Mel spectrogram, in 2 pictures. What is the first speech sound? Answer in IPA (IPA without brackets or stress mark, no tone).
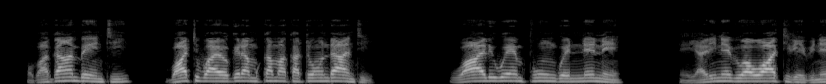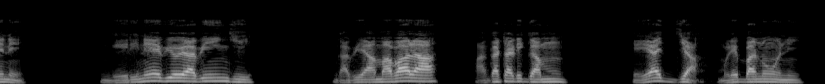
o̞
